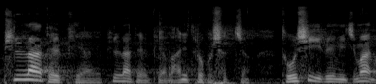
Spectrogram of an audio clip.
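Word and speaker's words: φιλαδελφία: 이 우애라는 말은 원어 그대로 발음해보자면 필라델피아예요.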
